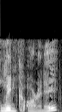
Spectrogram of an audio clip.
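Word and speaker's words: lincRNA: as link rna and link actually just stands for long non-coding but you pronounce it linc rna and so one type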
